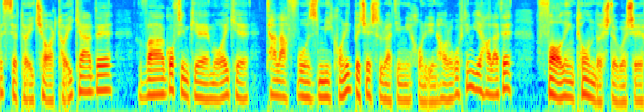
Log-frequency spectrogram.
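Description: A man teaching English to learners, explaining slowly and clearly and drawing out each English word so it can be repeated. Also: lowish voice, dark tone, dry recording. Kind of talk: recorded online lesson.

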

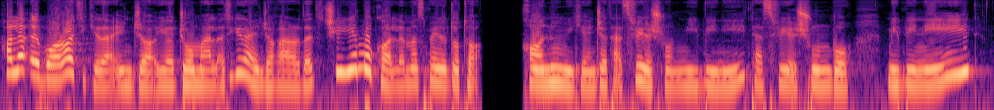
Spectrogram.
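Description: A woman teaching an English lesson as a voice-over. She explains the textbook with animated energy, slows down to model short phrases and repeats them for her students. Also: medium pitch.

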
